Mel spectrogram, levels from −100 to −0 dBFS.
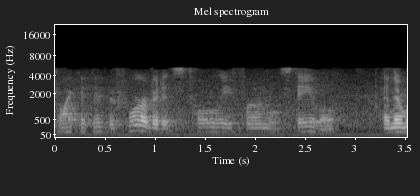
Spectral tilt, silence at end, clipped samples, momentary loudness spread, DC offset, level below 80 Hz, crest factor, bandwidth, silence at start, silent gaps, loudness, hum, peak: -3 dB/octave; 0 s; under 0.1%; 12 LU; under 0.1%; -72 dBFS; 22 dB; 5.4 kHz; 0 s; none; -40 LUFS; none; -18 dBFS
